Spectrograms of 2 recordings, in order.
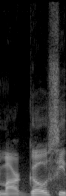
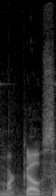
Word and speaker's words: Margosi: Is that how it's officially pronounced? Margosi? Yep. I actually had a chance to meet, well, when I interviewed him, I was like, is it Margos or Margosi? He said Margosi.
